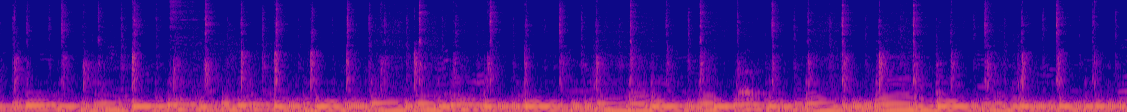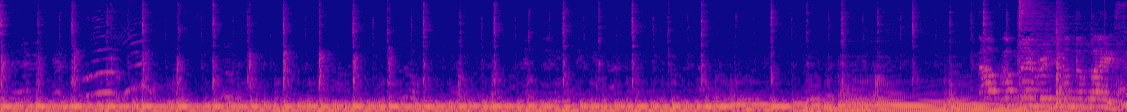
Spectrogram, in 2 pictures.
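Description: Live blues-rock band playing: Stratocaster-style electric guitar, electric bass and a drum kit keeping a steady, fast beat. A long held note runs through the middle, and the playing changes near the end.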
